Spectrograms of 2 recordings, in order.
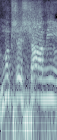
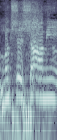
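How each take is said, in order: Both takes have the same delivery.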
